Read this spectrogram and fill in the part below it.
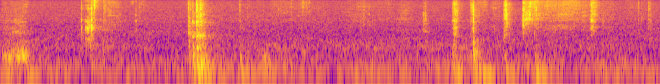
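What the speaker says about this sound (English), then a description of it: "just grab your scissors, trim it off" Scissors snipping paper while trimming a piece for a handmade greeting card, a few faint, sharp cuts scattered at irregular intervals over a quiet background.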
